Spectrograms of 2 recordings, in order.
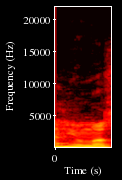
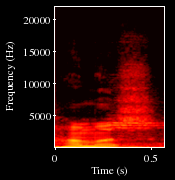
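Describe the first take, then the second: First: The word begins with a 'hyoo' sound. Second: The word begins with a 'huh' sound. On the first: This is the commonly used pronunciation. "ह्यूमस हम लोग बोलते हैं" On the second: This is the original pronunciation. "इसका original pronounce होता है हमस"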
